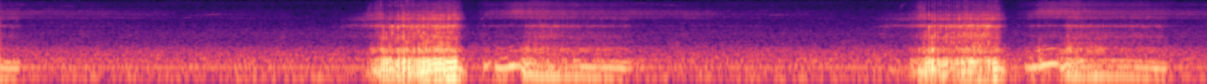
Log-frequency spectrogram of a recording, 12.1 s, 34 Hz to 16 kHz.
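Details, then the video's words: Weimaraner dog snoring, recorded June 10, 2015: two paired bursts of low rumbling, snorting breaths around four and ten seconds, each a loud inhale followed by a softer exhale, with quiet breathing between. "Weimaraner snoring"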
